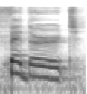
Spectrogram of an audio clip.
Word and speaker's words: feathered: There was rustling in the leaves above him คำว่า rustling ในที่นี้คือเสียงแบบเธอเหมือนมีเสียงอะไรอยู่ในหญ้าคิดว่าไหมมันเป็นเสียงมันมีอะไรขยับอยู่อ่ะWhat looked like a feathered นะคะไม่อ่าน feather นะภาษาอังกฤษง่ายนิดเดียวไงเพราะว่าถ้าเป็น feature ก็อ่านว่า feature แต่พอเป็น feather ไม่อ่าน feather อ่ะไม่อ่าน feet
